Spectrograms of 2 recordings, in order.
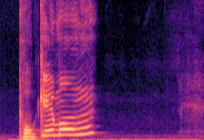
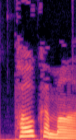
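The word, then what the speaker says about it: Pokémon: you pronounce this word how do you pronounce it Pokemon it's not Pokemon it's not Pokemon it's not Pokemon either not American it's all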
